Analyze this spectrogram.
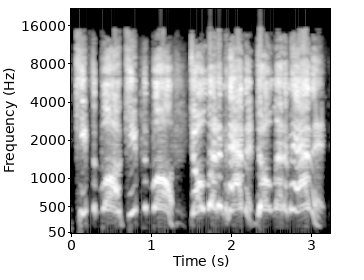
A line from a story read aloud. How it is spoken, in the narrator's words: just screaming and yelling about wanting the ball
